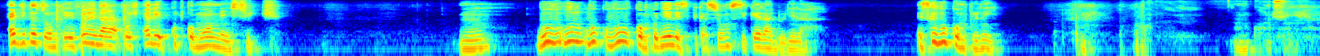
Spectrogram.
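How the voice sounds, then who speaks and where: A woman's voice: mid-range voice, expressive, moderate pace, long pauses, darkish tone. A woman on a live stream who emphatically explains a message to her viewers and asks whether they understand. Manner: emphatic, repeats questions to the audience.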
